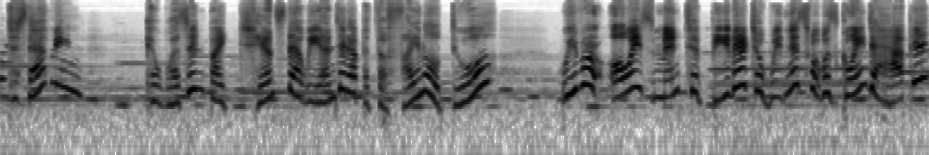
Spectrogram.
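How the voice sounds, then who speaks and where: Over clear background music, a put-on character voice talks at a moderate pace with an extremely high pitch. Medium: video game. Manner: bright, eager.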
